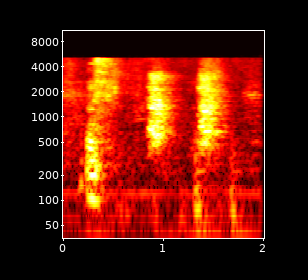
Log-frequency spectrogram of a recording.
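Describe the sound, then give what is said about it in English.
A dog barks three times in quick succession, short sharp yaps spaced about half a second apart, fairly quiet, with no talking over them. “It picked up Dixie's bark.”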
